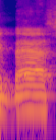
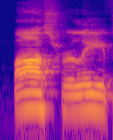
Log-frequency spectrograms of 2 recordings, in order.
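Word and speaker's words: bas-relief: somebody's like man Lany every time you say bass it makes me cringe boss relief I think is how it's pronounced of a uh 19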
